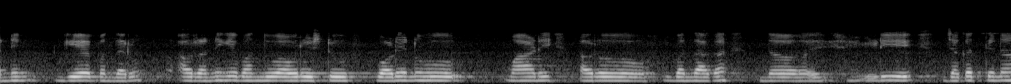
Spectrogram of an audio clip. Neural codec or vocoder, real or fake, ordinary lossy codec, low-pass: none; real; none; 5.4 kHz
